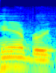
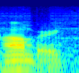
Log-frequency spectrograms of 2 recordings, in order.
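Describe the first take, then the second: First: The word is said the plain English way. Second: The word is said the German way. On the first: "I used to say Hamburg" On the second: "I should pronounce it the way that they would"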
